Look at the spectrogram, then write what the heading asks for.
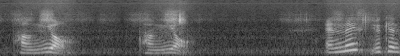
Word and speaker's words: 朋友: And 朋友 here is in neutral tone as well. 朋友, 朋友.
